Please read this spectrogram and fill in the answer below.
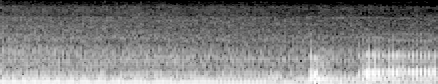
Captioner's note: engine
